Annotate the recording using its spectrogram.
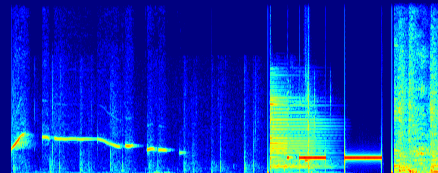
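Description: Cartoon-style whistling: a quick rising whistle, then a long held note that slides down in steps over about two seconds, with light tapping clicks underneath. About four seconds in, a loud buzzy tone gives way to a steady pure beep held for about half a second, cut off just before music starts.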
